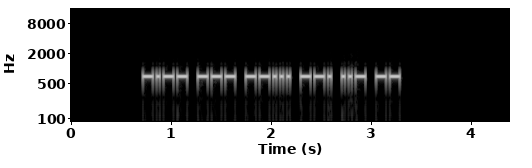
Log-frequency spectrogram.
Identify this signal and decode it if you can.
Morse code, heard as a keyed tone, about 36 wpm, 700 Hz. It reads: YO7GUM
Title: DXCC-100 Call Signs - 6 Characters - Repeated 2x - 35wpm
